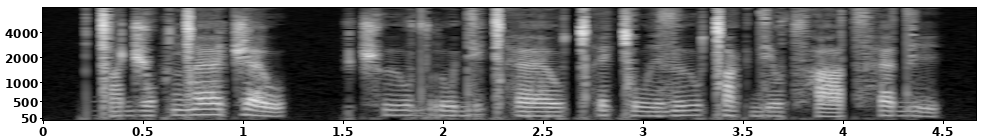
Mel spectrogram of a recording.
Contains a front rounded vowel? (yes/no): no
